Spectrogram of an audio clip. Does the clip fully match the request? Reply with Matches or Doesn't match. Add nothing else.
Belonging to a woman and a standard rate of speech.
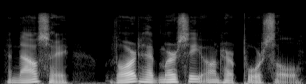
Doesn't match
